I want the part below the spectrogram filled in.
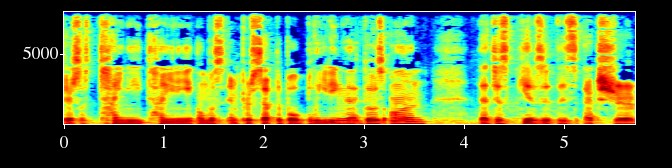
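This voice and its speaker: A man with an American accent, somewhat breathy, at a fairly quick pace with ordinary pitch variation. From New Jersey. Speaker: comic book artist. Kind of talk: tutorial. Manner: casual, with frequent fillers. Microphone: phone near.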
